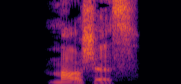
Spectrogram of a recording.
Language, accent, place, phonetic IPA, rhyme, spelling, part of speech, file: German, Germany, Berlin, [ˈmaʁʃəs], -aʁʃəs, Marsches, noun, De-Marsches.ogg
- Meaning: genitive singular of Marsch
